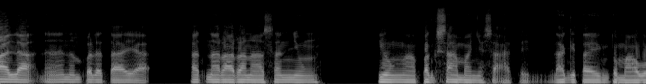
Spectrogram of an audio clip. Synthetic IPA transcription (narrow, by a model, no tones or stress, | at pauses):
aːla̰ʔnɐ̰nɐŋpɐlɐt̪aːjɐʔ | ʔɐt̪̚nɐɾaːɾɐnaːsɐnjʊŋ | jʊŋpɐɡsaːmɐɲasɐ̰ʔa̰ːt̪ɪ̰nlaːɡɪt̪aːjʊŋt̪ʊmaːwɐ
